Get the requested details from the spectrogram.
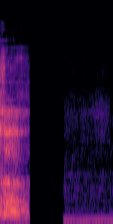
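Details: One short, harsh throat-clearing cough from an adult man during a speech, followed by a pause and quiet room noise.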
